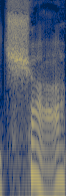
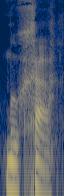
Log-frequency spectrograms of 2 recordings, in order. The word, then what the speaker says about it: Mucha: it'll be argued both themes so it's alphonse mucha o rect prints but I think you're probably right um yeah you know I used to say ha but he's not Hispanic he's check and so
